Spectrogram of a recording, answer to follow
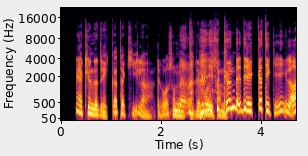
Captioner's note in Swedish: skratt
